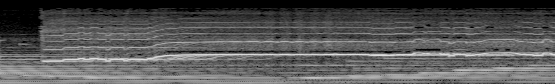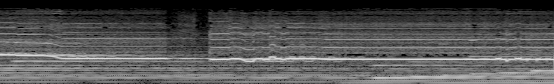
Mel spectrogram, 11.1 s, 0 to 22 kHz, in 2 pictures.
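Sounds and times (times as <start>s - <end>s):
sustained background chords: 0.0s - 2.4s
flute melody: 0.0s - 11.0s.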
